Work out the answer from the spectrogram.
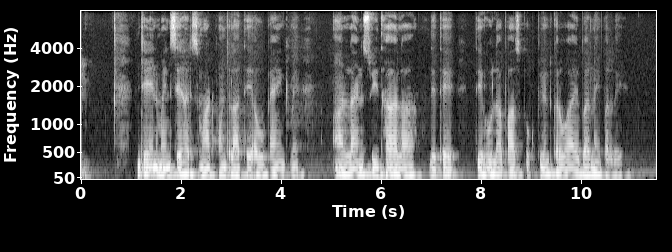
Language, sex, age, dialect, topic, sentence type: Chhattisgarhi, male, 18-24, Northern/Bhandar, banking, statement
